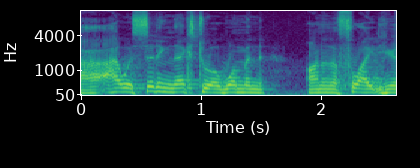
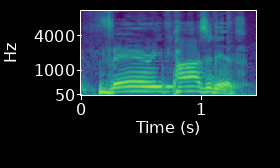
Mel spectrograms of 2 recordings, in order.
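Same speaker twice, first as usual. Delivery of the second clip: "very positive" drawn out slowly and pitched up; slow, raised emphasis on "very positive"; underlined emphasis; 4 semitones higher, slower than usual. Shown as a demonstration. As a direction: lean hard on "very positive", stretching it. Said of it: "and then they underline it".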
